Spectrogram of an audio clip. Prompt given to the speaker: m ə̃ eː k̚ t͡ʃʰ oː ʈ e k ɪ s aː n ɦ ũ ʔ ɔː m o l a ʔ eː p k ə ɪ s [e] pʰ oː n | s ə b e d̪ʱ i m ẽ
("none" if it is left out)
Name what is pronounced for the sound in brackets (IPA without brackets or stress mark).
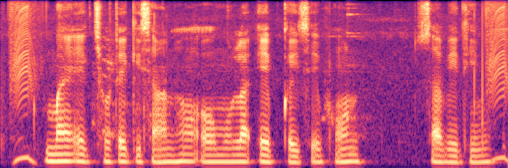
e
